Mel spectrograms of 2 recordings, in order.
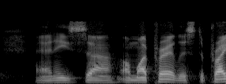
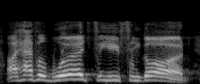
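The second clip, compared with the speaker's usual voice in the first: higher, louder solemn pronouncement; prophetic lady; 8 semitones higher, 7 dB louder than usual. Retold or imitated. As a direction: announce it like a prophecy. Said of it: "she said".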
